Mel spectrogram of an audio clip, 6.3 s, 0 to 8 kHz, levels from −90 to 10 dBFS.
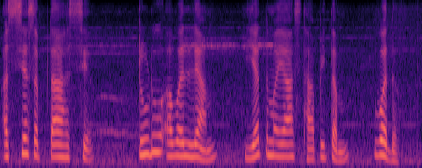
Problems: constant background noise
